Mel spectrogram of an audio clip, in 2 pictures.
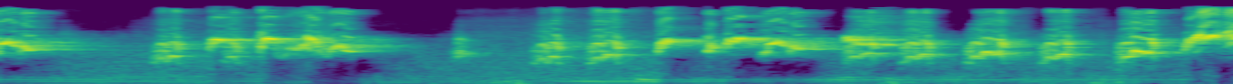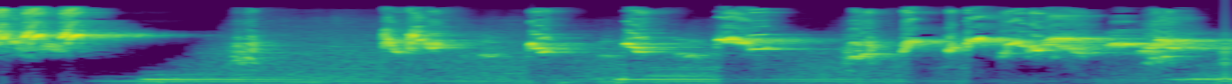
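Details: Caged red-whiskered bulbul in Singapore, recovering health after moult and deworming, sings a long energetic sequence of warbled, whistled phrases with a buzzy trill midway, notes coming in rapid clusters, over a low hum.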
